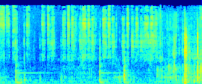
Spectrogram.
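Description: A pen scratches faintly across paper, producing a run of soft, irregular strokes and scrapes that continue with no talking.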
